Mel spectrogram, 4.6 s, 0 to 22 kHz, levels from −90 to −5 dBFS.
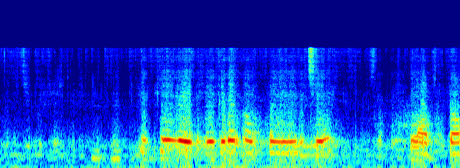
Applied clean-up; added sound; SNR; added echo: neural separator model SepFormer DNS4.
